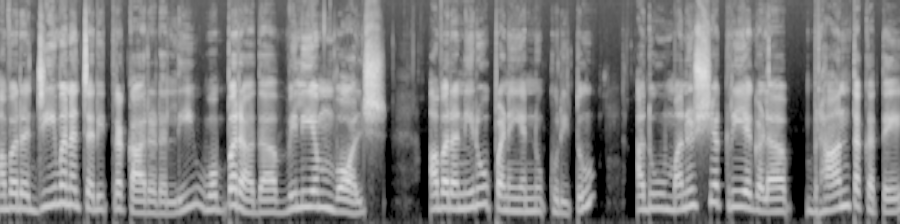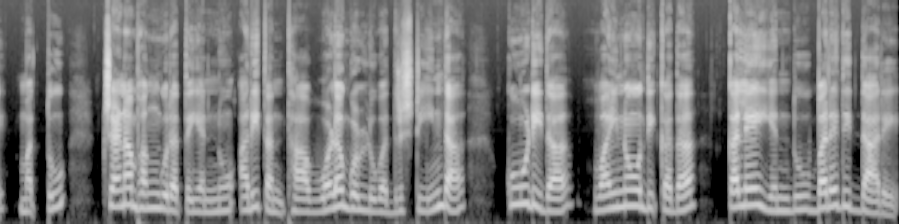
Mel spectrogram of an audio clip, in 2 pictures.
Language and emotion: Kannada, neutral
